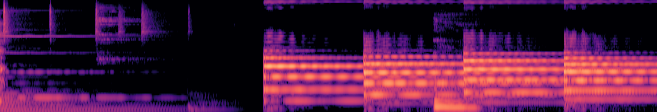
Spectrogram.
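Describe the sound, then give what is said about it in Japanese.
A school chime marks the end of class with four bright, sustained bell-like notes about a second apart. A softer fading tone comes before them, and no one speaks. “少しだけ考えるつもりが、授業終了のチャイムが鳴ってしまった。”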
